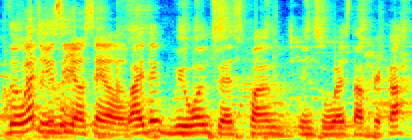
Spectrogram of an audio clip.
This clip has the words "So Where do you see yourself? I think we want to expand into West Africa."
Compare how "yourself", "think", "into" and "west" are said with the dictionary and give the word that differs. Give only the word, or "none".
yourself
